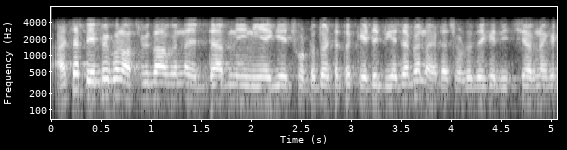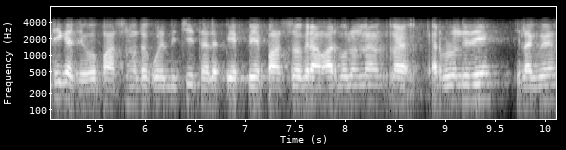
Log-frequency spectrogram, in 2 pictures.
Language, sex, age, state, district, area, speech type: Bengali, male, 18-30, West Bengal, Purba Medinipur, rural, conversation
